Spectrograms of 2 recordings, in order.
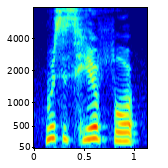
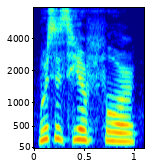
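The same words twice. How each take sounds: The two takes are said the same way.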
